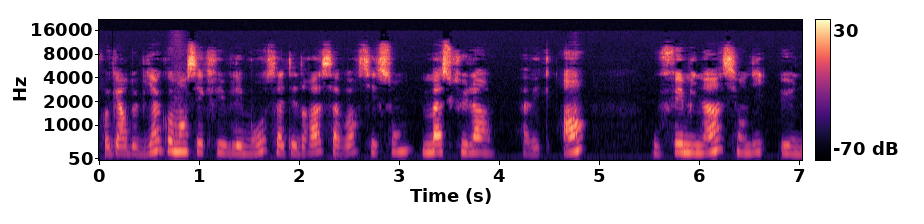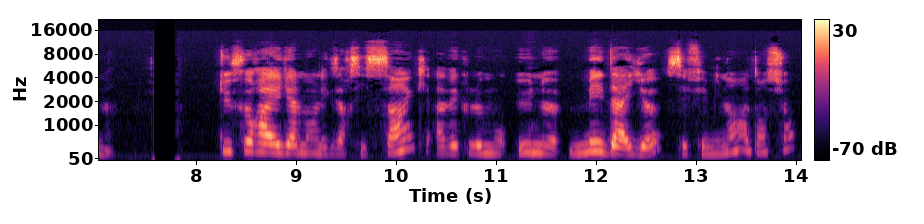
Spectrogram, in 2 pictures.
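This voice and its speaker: A woman teacher leading a recorded spelling dictation for a young child, saying each syllable slowly and carefully and giving gentle step-by-step instructions. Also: medium pitch, dry recording. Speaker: primary school teacher.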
